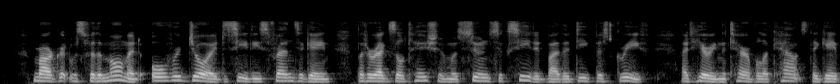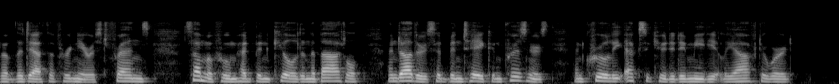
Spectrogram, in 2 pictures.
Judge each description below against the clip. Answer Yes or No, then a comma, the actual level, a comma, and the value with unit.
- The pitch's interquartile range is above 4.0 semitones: No, average, 3.1 semitones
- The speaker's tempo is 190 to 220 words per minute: Yes, average, 195 wpm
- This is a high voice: No, medium, 140 Hz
